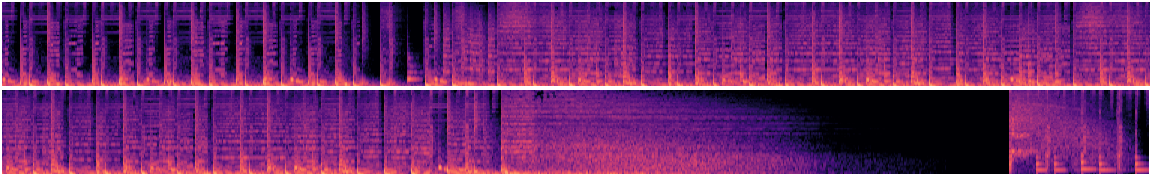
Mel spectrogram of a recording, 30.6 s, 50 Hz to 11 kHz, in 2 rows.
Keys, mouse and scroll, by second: 1.7 right click, 2.4 shift+right click, 2.9 right click, 3.6 shift+right click, 4.0 shift+right click, 4.5 shift+right click, 4.9 shift+right click, 5.2 shift+right click, 5.6 shift+right click, 6.0 shift+right click, 6.4 middle click, 7.1-7.5 scroll down 2, 7.4 middle click, 8.7 e, 10.3 middle click, 11.2-11.7 scroll up 4, 12.8 click, 15.2 middle click, 15.9 right click, 16.7 right click, 17.9 click, 18.7 right click, 19.7 x, 21.3 right click, 22.0 x, 23.2 middle click, 23.8-24.3 scroll up 2, 24.5 middle click, 25.8 click, 26.5 right click, 27.6 shift+right click, 28.6 click, 29.9 middle click, 30.2-30.6 scroll down 6.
